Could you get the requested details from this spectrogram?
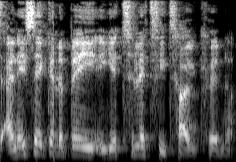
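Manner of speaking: normal talking voice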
